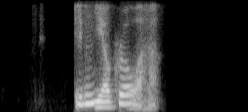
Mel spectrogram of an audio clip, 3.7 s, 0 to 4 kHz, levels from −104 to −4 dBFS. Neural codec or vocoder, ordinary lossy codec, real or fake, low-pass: codec, 16 kHz, 0.5 kbps, FunCodec, trained on Chinese and English, 25 frames a second; Opus, 32 kbps; fake; 3.6 kHz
